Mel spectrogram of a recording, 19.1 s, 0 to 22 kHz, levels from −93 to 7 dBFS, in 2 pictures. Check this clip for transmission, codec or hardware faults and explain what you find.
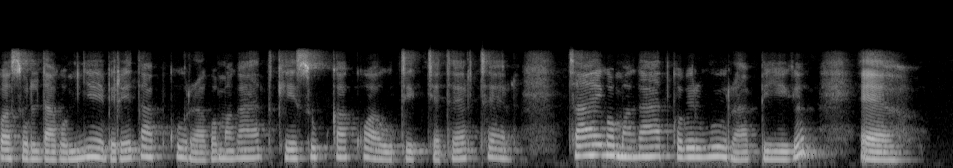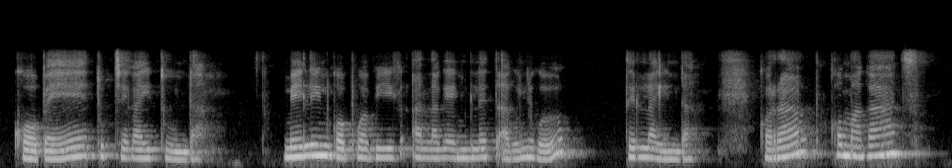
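Nothing here points to a transmission, codec or hardware problem; the speech comes over an AMR wideband (HD Voice) link at 23.85 kbit/s, the codec's top rate, where any coding damage is faint at most.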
